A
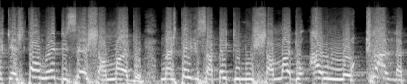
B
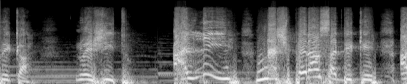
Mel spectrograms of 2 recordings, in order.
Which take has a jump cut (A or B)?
B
